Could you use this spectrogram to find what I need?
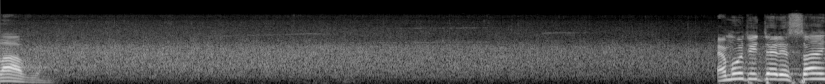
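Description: A large crowd cheers and roars in a big open hall.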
